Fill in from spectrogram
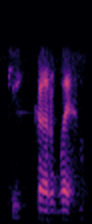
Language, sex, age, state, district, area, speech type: Maithili, male, 30-45, Bihar, Purnia, rural, conversation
